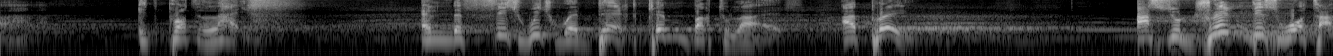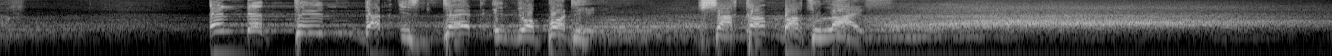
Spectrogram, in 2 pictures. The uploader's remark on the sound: Preached at The Qodesh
